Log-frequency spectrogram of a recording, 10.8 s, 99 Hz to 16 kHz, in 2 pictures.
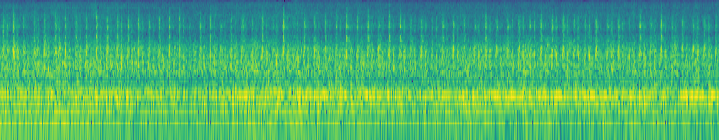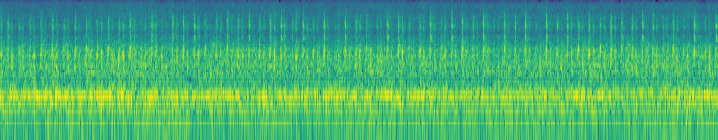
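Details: Can-Am Outlander 1000 XMR: the engine runs with a rapid, uneven clatter and banging over idle. Something is banging around in the clutch, and the drive clutch only moves a little instead of spinning. Cause unconfirmed.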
